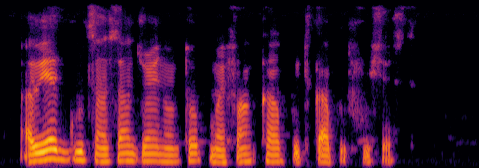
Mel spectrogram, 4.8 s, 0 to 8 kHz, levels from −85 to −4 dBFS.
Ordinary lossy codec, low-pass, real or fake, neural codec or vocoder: none; 7.2 kHz; real; none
